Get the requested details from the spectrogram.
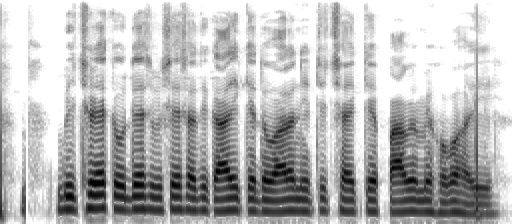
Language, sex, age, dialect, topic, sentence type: Magahi, male, 51-55, Central/Standard, banking, statement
